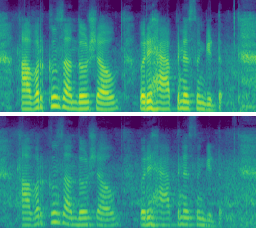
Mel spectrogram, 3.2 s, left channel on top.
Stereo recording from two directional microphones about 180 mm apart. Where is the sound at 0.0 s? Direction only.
40° left (ahead or behind).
